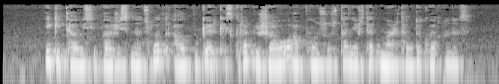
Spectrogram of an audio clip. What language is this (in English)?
Georgian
